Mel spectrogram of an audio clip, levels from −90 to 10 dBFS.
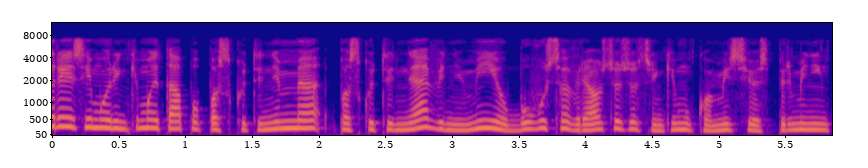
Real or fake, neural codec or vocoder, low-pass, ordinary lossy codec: real; none; 7.2 kHz; MP3, 64 kbps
